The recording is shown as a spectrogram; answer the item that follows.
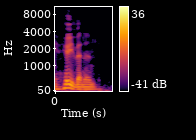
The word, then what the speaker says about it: Hyvönen: Så det uttalas Jenny Hyvönen. Det är det, okej. Okay.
